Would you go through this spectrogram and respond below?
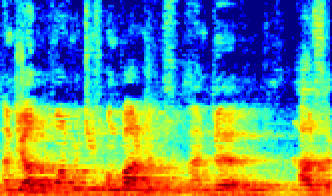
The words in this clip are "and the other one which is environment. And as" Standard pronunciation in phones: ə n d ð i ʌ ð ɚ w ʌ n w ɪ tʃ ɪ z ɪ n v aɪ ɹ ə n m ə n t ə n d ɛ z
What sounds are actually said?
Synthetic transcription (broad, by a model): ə n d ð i ʌ ð ɚ w ʌ n w ɪ tʃ ɪ z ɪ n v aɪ ə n ə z ə n d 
